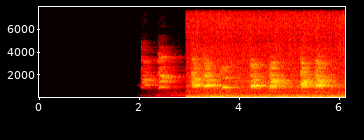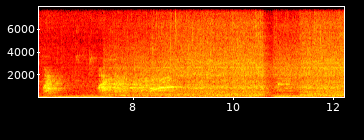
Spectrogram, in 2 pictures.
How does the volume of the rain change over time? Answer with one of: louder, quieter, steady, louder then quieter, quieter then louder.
louder.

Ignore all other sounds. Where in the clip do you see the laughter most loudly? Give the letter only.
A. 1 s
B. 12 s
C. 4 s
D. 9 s
D.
